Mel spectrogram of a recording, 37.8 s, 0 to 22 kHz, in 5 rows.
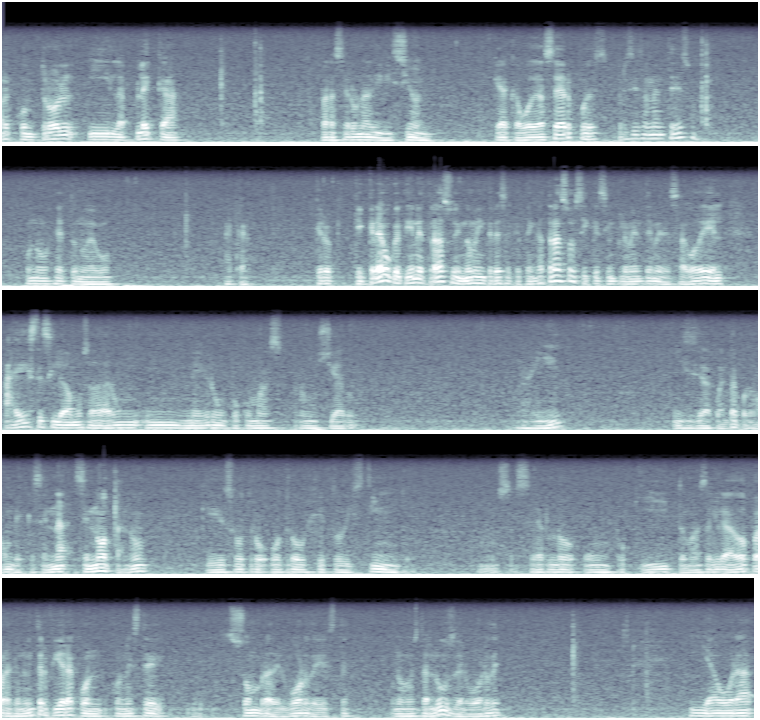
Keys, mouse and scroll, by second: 2.6 ctrl+KP_Divide, 4.9 click, 6.0 click, 7.1 Delete, 8.9 click, 10.8 click, 12.2 click, 16.4 click, 17.8 click, 18.7-20.2 drag, 21.0 click, 21.5 click, 23.5 click, 24.1-24.4 ctrl+scroll up 2, 25.4 click, 28.1-30.8 drag, 33.5-33.8 scroll up 2, 36.1-36.4 ctrl+scroll down 2, 36.8-37.7 ctrl+middle drag.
